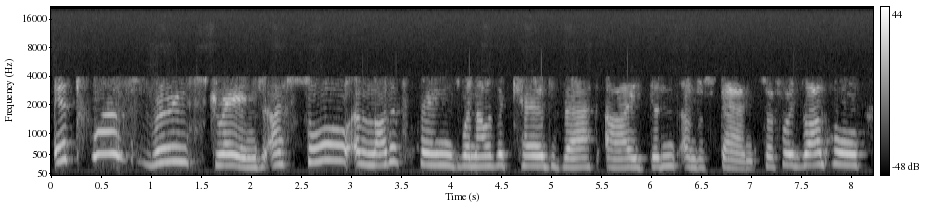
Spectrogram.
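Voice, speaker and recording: A woman in her forties answers interview questions, her voice pitched a little high. She tells her story in a thoughtful, measured way. The line is thin and phone-like and completely dry. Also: lively intonation, no echo. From South Africa. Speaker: guest.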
